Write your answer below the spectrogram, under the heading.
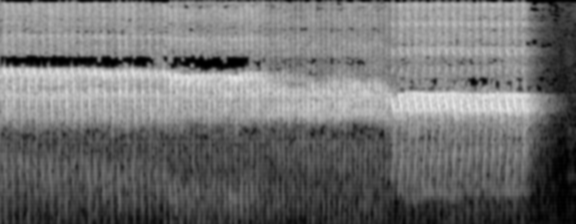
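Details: Mosaic canary singing loudly: one long continuous rolling trill, rapid and buzzy, holding high before shifting to a slightly lower, sharper pulsed roll that stops abruptly.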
